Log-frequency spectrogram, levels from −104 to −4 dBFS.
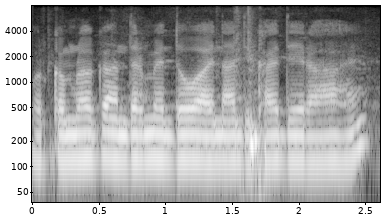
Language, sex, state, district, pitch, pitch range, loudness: Hindi, male, Arunachal Pradesh, Papum Pare, 120 Hz, 115-120 Hz, -16 LUFS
